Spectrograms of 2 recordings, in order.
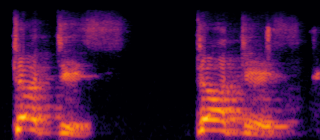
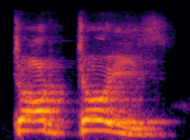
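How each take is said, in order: First: "Tortoise" with a weak "tis" ending, lower; corrected pronunciation. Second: "tortoise" with a full "toys" ending; wrong pronunciation. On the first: Teacher modelling after the error, corrected pronunciation. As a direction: say "tortoise" as "taw-tis", dropping in pitch. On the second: Teacher demonstrating the error, wrong pronunciation. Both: Shown as a demonstration. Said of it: "That is wrong".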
